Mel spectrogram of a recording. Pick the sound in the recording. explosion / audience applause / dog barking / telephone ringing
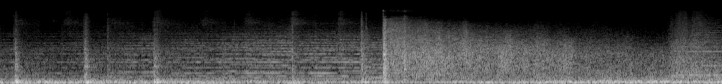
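explosion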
